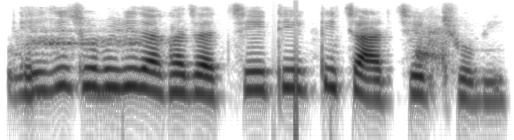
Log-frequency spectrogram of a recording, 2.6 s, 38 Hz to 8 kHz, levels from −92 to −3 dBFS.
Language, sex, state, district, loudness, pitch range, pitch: Bengali, female, West Bengal, Kolkata, -22 LUFS, 215-280 Hz, 245 Hz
